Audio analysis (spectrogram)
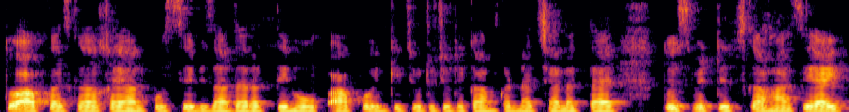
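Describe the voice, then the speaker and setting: Shy polite young wife, woman reading her, low flat tone. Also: fairly quick, natural voice. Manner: hesitant, polite.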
